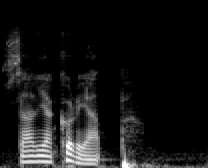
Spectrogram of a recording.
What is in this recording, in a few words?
"Saliakooriap", pronounciations; Fourth Way; Beelzebub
